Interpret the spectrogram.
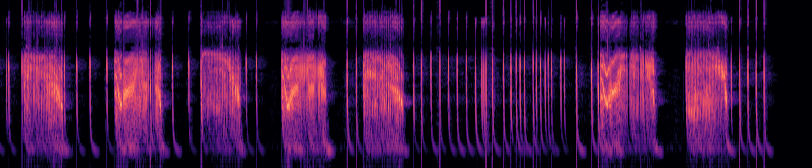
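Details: Swiftlet calling sound intended to attract swiftlets to a nesting building: loud rasping, buzzy chatters alternating with trains of fast, dry ticking clicks.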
